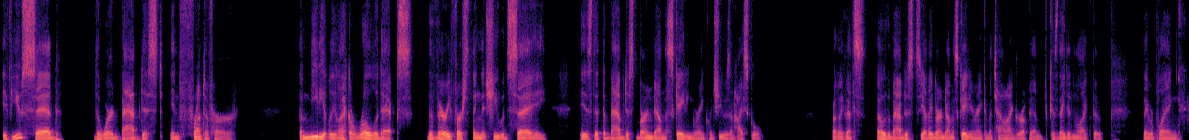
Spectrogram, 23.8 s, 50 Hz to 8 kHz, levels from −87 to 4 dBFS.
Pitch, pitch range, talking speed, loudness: 100 Hz, 85-110 Hz, 160 wpm, -26 LUFS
